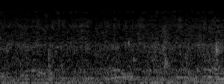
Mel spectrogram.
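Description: Faint swimming-pool water trickling and lapping as swimmers move through it.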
